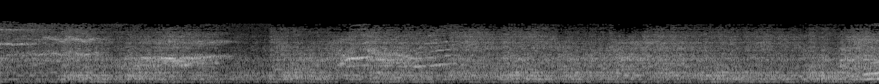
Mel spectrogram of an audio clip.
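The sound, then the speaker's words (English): A car being wrecked in film audio, the same kind of car used in Christine: dense, loud, continuous crunching and grinding noise with screeching tones rising and falling across it, sustained for the whole stretch with no voices. “Car they fucked up.”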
